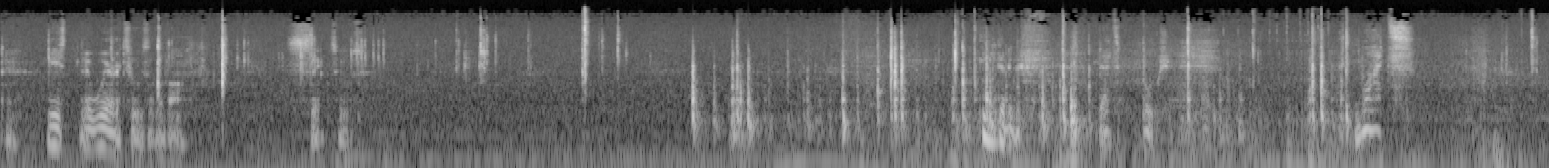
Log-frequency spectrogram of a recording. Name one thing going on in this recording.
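Plastic trim clicks and knocks as a screwdriver pries at it.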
